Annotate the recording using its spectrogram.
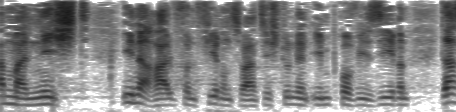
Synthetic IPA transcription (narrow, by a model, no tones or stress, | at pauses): anmanːɪçtʔɪnɐhalpfɔnfiːʁʊntt͡sv̥ant͡sɪçʃtʊndənɪmpʁ̥oviziːʁən | d̥a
